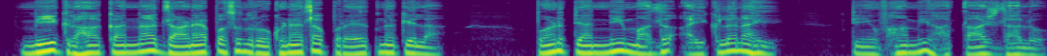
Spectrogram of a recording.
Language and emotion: Marathi, sad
